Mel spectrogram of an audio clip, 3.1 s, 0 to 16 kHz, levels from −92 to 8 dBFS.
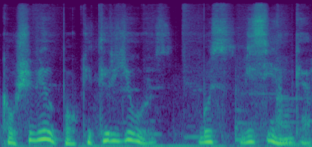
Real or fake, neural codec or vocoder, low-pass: fake; codec, 44.1 kHz, 7.8 kbps, DAC; 14.4 kHz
